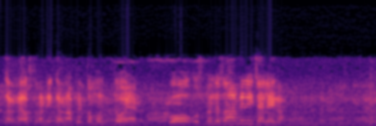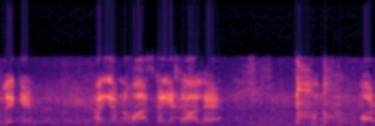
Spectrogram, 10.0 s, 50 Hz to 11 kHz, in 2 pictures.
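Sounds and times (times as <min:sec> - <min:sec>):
man speaking: 0:00.0 - 0:03.9, 0:09.8 - 0:10.0
man clearing throat: 0:08.9 - 0:09.6.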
